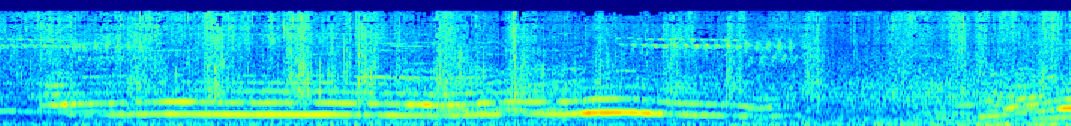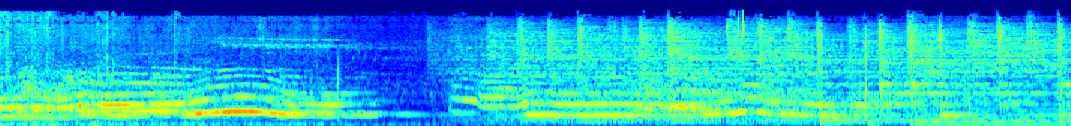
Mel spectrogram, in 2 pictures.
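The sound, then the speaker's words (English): A wolf-malamute hybrid dog howls in long, wavering, rising and falling tones, several drawn-out howls in a row, loud with no talking. “And Justice sent us this of his wolf-malamute hybrid.”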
